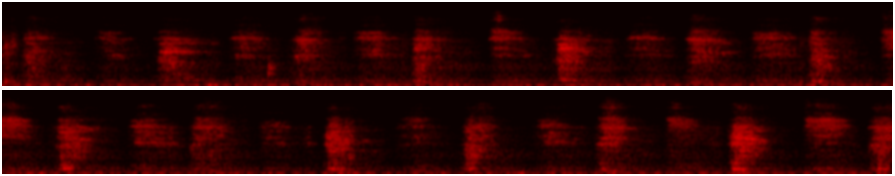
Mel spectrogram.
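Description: Faint, hard breathing of a person mid-exercise: short, sharp puffs of breath one to two times a second, over a faint steady hum.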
